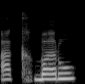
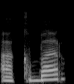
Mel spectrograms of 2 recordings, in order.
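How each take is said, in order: First: The word ends with its full vowel ending. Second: The word ends abruptly without the vowel ending. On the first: The reading continues without a stop. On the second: The reader stops on this word.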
